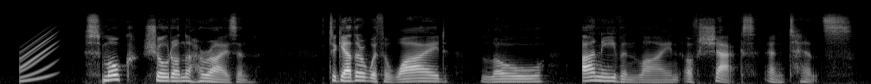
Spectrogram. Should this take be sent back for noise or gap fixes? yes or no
yes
